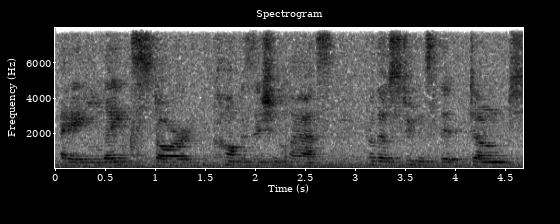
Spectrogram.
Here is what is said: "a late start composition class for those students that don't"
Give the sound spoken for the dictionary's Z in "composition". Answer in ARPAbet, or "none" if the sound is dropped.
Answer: Z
